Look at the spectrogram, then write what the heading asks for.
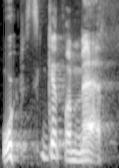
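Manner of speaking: ordinary talk, nothing marked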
